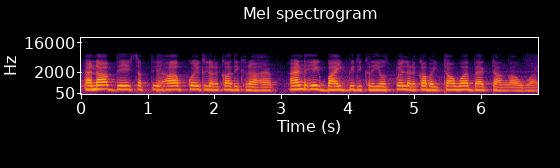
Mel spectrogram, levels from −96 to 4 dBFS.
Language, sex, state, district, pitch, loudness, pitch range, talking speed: Hindi, female, Bihar, Sitamarhi, 225 Hz, -17 LUFS, 210-240 Hz, 235 wpm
